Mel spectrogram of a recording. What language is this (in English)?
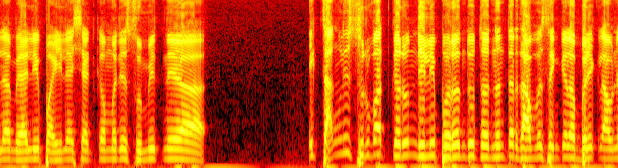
Hindi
